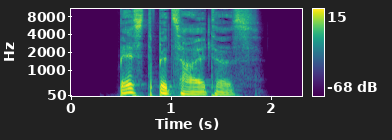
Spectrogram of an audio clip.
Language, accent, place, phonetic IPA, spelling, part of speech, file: German, Germany, Berlin, [ˈbɛstbəˌt͡saːltəs], bestbezahltes, adjective, De-bestbezahltes.ogg
- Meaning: strong/mixed nominative/accusative neuter singular of bestbezahlt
